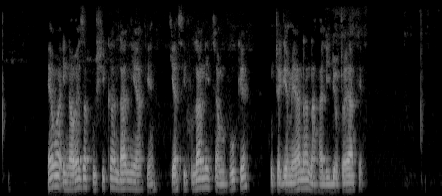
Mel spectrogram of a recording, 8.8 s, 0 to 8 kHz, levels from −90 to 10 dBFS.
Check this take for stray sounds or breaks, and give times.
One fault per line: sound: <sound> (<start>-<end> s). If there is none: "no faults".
no faults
